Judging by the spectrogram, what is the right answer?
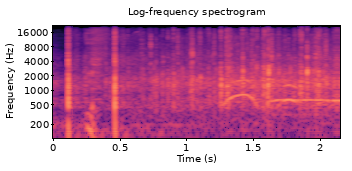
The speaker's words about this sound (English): wherever you are, we'd like to give you a big applause.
